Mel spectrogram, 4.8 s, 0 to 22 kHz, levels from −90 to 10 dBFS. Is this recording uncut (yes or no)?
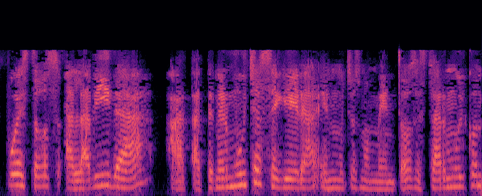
no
